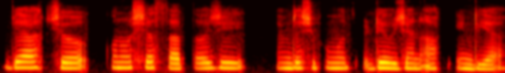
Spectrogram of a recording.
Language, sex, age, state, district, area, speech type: Kashmiri, female, 18-30, Jammu and Kashmir, Kupwara, rural, spontaneous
